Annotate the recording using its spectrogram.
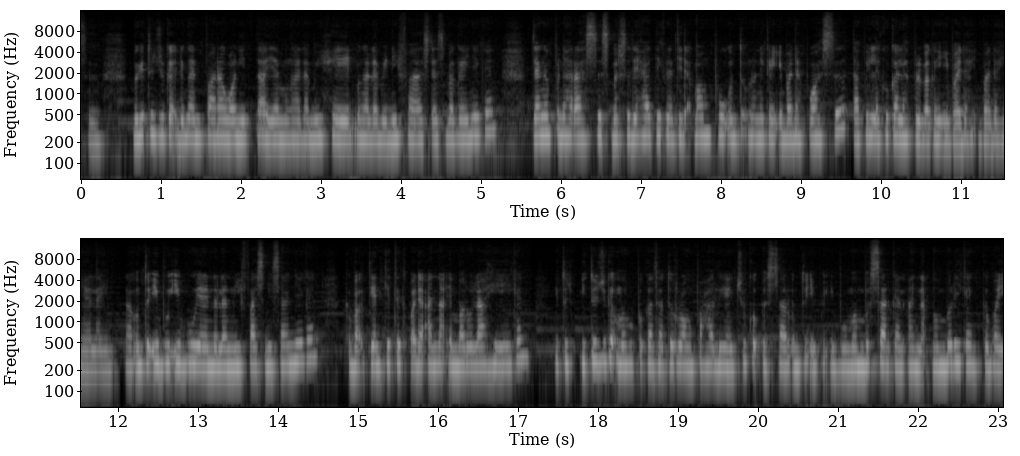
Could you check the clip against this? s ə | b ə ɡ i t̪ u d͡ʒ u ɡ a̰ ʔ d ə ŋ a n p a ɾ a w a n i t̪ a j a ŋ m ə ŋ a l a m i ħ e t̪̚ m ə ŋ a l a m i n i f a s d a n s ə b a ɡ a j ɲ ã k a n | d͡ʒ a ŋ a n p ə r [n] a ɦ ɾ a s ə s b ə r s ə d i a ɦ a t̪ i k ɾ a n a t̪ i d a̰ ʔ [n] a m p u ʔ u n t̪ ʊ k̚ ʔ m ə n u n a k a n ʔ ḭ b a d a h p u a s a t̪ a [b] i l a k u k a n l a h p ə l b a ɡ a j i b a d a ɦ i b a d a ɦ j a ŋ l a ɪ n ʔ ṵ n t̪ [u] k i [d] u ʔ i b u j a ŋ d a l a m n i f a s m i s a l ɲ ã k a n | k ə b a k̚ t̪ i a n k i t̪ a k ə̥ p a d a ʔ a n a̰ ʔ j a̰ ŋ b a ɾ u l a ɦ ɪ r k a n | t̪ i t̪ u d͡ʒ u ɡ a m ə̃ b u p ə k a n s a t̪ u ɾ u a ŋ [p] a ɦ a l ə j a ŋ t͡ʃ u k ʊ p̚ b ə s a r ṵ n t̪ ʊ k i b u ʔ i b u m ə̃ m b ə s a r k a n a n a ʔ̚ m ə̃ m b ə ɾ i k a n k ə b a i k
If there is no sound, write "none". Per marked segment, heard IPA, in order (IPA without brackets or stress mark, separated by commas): n, m, p, ʊ, b, p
